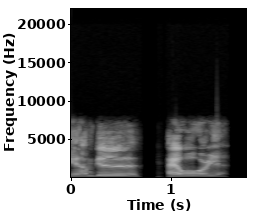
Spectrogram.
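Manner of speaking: folksy Southern accent, put on. Explaining that the Southern accent doesn't appeal: imitating a Southern accent. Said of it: "the Southern accent, I can't get into".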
